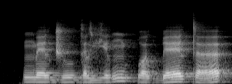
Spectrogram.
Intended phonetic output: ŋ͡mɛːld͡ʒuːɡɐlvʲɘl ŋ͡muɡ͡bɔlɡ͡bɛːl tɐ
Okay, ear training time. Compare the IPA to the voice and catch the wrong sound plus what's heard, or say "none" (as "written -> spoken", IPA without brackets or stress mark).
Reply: none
